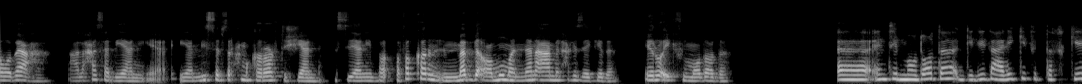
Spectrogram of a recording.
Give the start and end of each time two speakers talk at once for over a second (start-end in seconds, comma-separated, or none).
none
